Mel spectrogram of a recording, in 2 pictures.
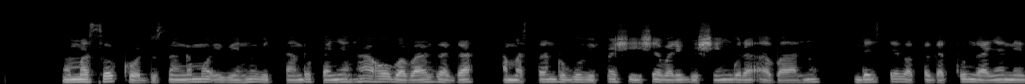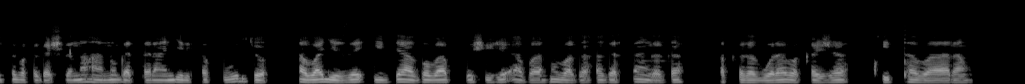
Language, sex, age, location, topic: Kinyarwanda, male, 50+, Musanze, finance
